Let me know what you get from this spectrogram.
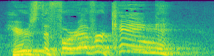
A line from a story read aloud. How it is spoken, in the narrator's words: John didn't yell out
